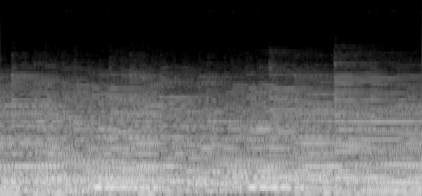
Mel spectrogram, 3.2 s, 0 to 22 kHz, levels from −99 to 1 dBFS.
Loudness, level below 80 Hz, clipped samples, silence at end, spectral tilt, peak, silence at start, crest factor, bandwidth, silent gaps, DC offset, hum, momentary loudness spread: -20 LUFS; -30 dBFS; under 0.1%; 0 s; -11 dB/octave; -6 dBFS; 0 s; 12 dB; 4.8 kHz; none; under 0.1%; none; 4 LU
